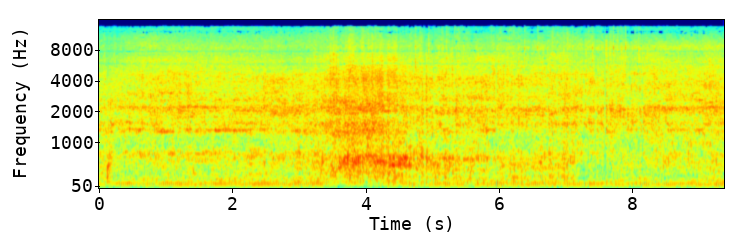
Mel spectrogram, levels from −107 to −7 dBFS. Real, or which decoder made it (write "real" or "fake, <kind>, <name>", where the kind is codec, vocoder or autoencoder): fake, codec, SNAC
